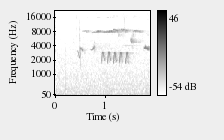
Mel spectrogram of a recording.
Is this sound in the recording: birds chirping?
yes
